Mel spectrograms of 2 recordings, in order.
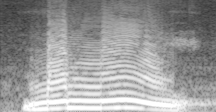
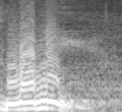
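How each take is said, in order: First: The middle M sound is long and doubled. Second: The middle M sound is short and light. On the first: The speaker calls it wrong. "We are not supposed to say money" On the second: The speaker calls it right. "it is money"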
